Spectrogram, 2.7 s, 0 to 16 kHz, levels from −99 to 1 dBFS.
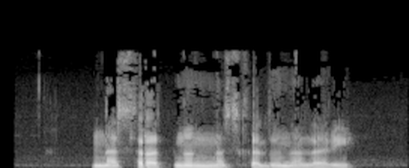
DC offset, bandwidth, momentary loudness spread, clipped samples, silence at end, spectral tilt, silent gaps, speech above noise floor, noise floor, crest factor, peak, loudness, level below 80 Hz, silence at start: under 0.1%; 11.5 kHz; 7 LU; under 0.1%; 0.4 s; -5 dB/octave; none; 38 dB; -56 dBFS; 20 dB; 0 dBFS; -18 LUFS; -50 dBFS; 0.6 s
